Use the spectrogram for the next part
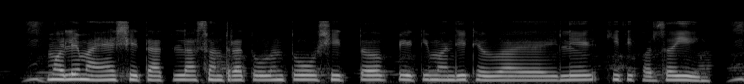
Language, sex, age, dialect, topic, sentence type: Marathi, female, 31-35, Varhadi, agriculture, question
